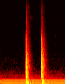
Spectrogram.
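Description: Two sharp knocks on a door, evenly spaced about a third of a second apart, close and distinct over a low steady hum.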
